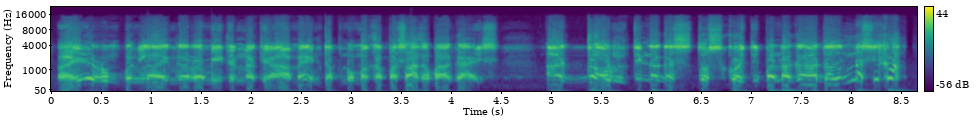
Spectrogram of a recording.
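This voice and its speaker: A devoted farmer father in a radio drama. His voice is very bright and forceful, swinging widely in pitch, with a proud, emphatic, theatrical delivery. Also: sing-song, moderate pace, heavily acted, rough recording. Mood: proud, boastful.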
